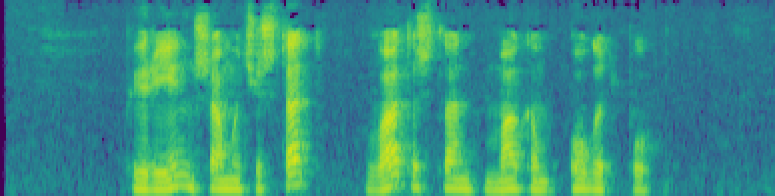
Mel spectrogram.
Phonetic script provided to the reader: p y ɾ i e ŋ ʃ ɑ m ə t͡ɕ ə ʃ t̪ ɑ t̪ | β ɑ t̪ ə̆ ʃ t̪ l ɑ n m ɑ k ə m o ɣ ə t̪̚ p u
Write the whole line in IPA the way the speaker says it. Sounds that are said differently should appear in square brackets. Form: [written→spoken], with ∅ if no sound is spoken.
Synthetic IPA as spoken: p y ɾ [i→j] e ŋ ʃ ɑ m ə t͡ɕ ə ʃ t̪ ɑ t̪ | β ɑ t̪ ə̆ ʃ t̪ l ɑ n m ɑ k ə m o ɣ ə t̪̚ p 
